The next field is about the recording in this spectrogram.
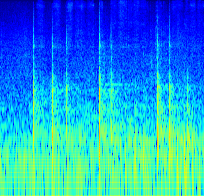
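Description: Pen or chalk scratches out writing in a handful of short, sharp strokes at an irregular pace, dry and fairly crisp against a quiet background, with no voice.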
